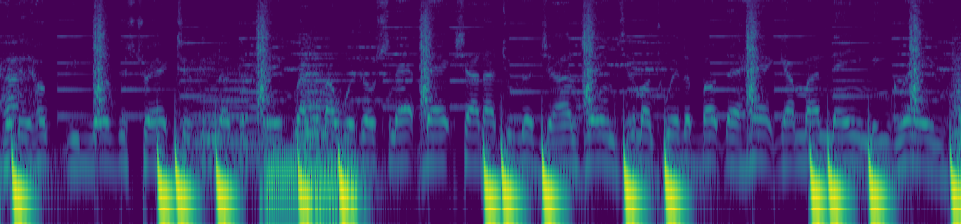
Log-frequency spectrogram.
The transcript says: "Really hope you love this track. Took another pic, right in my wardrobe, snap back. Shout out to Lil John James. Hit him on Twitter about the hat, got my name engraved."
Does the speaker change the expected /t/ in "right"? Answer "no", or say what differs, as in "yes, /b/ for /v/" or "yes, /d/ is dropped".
yes, /t/ is dropped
